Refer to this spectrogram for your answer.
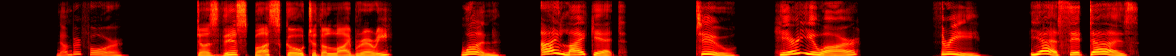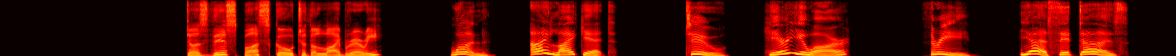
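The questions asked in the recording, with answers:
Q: Does this bus go to the library?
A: 3: Yes, it does.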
